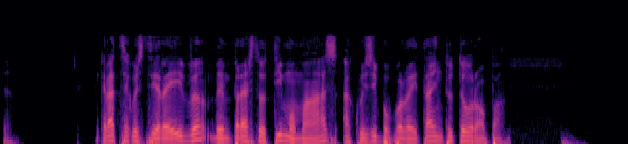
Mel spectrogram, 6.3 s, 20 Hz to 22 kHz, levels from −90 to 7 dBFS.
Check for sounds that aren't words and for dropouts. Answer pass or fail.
pass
